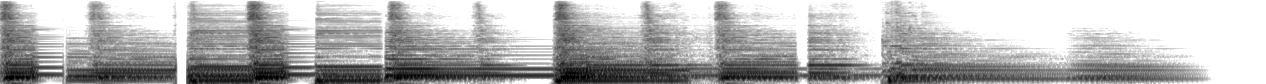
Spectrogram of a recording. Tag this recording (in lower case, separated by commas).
plucked string instrument, musical instrument, music, guitar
